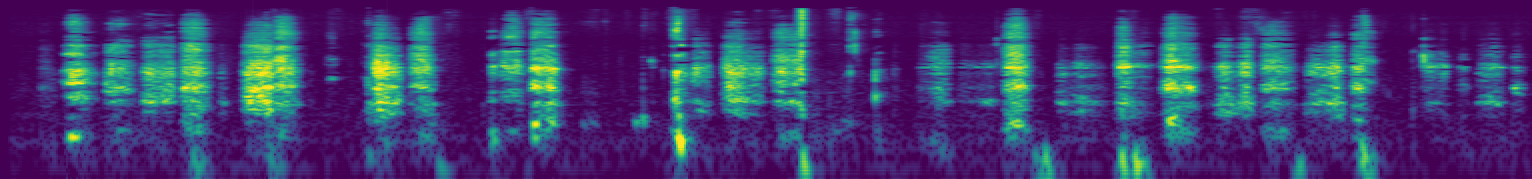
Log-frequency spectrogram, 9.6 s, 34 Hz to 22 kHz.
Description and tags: Scared Breathing 2
Sound Originally used for: Curly Reads: Why i wont go to Mockingbird Park [Creepypasta]
Recorded with a Iphone SE and edited in Audacity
